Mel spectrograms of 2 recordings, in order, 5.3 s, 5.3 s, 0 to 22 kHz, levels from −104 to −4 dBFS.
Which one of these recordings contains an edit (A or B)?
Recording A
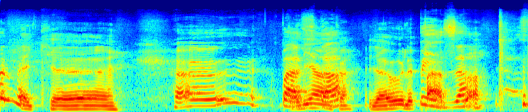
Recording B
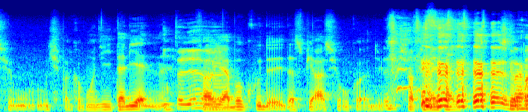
B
